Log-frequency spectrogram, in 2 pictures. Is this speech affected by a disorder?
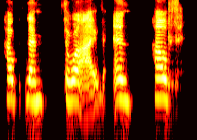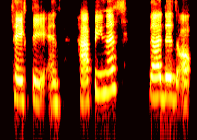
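Yes: cerebral palsy, spastic quadriplegic, mild.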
